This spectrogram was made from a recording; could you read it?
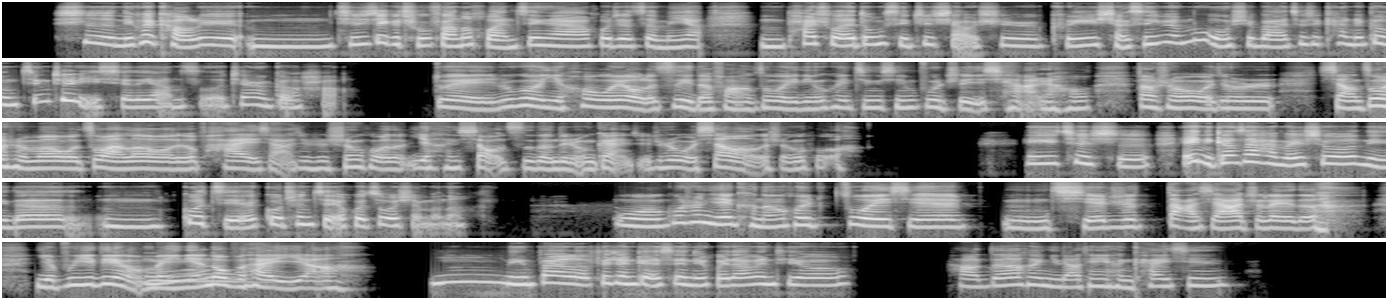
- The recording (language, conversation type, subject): Chinese, podcast, 你能讲讲你最拿手的菜是什么，以及你是怎么做的吗？
- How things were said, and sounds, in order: other background noise; laughing while speaking: "下"; laughing while speaking: "之类的"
